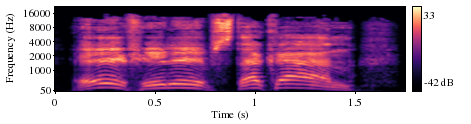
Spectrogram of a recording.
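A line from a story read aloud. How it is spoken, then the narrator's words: Shouting. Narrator (Russian): крикнул Свидригайлов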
